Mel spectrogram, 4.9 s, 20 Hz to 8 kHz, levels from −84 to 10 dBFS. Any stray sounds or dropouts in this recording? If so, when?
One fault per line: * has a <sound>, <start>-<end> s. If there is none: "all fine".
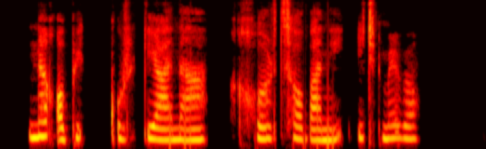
all fine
